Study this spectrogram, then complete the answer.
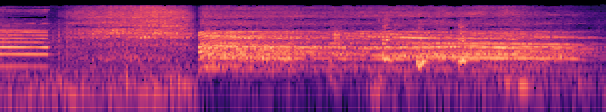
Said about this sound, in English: So these are some screaming ducks. It's a screaming duck toy, right? Chickens, Henrietta chickens, right? Or are these ducks? No, these are ducks, yeah.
